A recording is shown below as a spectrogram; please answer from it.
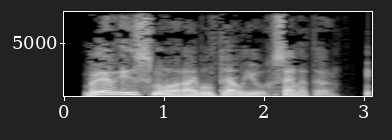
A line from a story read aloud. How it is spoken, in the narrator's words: he said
